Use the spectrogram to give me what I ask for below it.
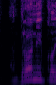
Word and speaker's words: Andrónico: enseñanza y de didáctica andrónico lleva acento en la primera y andrónico es un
